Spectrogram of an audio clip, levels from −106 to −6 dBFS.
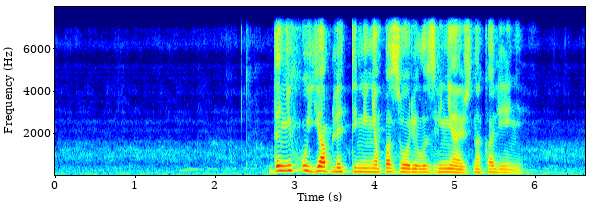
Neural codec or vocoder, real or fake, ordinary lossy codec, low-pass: codec, 24 kHz, 6 kbps, HILCodec; fake; none; 7.2 kHz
